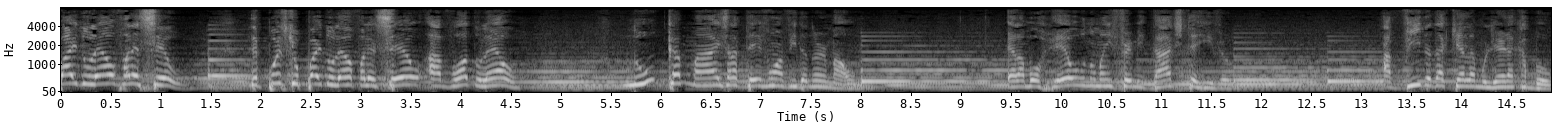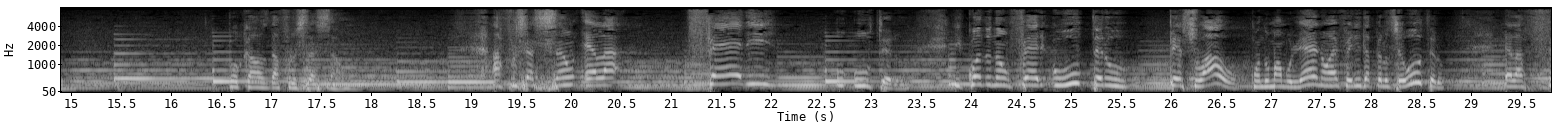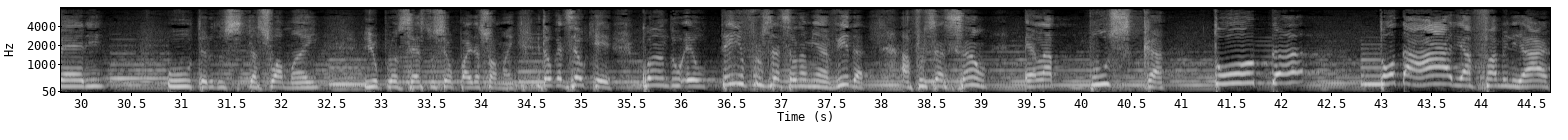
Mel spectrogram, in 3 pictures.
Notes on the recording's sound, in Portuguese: Mensagem gravada em 07/01/2024 - Culto da Família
